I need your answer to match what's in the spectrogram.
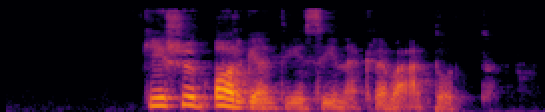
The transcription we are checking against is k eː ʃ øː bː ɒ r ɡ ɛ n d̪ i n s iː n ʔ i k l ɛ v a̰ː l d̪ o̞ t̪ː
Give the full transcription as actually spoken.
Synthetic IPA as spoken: k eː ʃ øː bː ɒ r ɡ ɛ n t̪ i n s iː n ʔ ɛ k r ɛ v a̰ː l t̪ o̞ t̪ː

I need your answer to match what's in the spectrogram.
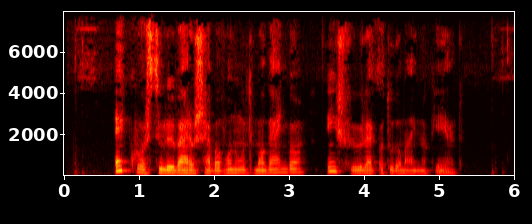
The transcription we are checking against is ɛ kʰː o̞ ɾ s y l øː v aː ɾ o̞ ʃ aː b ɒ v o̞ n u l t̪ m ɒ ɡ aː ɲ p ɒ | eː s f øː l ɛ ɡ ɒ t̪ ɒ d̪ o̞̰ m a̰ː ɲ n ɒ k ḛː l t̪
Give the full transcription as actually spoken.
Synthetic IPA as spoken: ɛ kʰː o̞ r s y l øː v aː ɾ o̞ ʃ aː b ɒ v o̞ n u l t̪ m ɒ ɡ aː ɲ b ɒ | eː ʃ f øː l ɛ ɡ ɒ t̪ u d̪ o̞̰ m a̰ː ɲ n ɒ k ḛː l t̪

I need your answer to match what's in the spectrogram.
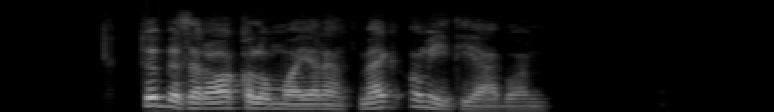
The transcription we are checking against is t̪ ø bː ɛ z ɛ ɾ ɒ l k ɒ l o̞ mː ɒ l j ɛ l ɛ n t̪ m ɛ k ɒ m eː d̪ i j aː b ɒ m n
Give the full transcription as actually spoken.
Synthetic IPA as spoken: t̪ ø bː ɛ z ɛ ɾ ɒ l k ɒ l o̞ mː ɒ l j ɛ l ɛ n t̪ m ɛ ɡ ɒ m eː d̪ i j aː b ɒ n

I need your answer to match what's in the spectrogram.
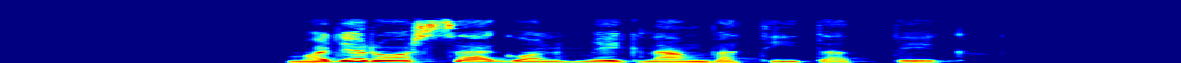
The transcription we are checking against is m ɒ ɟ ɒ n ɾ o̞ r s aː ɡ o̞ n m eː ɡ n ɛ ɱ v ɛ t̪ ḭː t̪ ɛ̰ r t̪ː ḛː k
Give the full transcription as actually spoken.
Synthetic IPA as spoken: m ɒ ɟ ɒ ɾ o̞ r s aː ɡ o̞ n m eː ɡ n ɛ ɱ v ɛ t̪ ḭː t̪ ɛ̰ t̪ː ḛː k

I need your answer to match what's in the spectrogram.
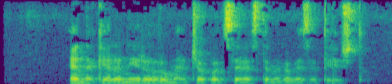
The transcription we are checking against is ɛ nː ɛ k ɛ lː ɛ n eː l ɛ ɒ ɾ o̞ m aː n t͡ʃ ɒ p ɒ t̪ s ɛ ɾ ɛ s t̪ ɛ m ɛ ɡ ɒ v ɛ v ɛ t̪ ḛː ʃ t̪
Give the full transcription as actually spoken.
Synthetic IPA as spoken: ɛ nː ɛ k ɛ lː ɛ n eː ɾ ɛ ɒ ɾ o̞ m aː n t͡ʃ ɒ p ɒ t̪ s ɛ ɾ ɛ s t̪ ɛ m ɛ ɡ ɒ v ɛ z ɛ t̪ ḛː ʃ t̪

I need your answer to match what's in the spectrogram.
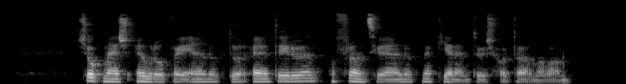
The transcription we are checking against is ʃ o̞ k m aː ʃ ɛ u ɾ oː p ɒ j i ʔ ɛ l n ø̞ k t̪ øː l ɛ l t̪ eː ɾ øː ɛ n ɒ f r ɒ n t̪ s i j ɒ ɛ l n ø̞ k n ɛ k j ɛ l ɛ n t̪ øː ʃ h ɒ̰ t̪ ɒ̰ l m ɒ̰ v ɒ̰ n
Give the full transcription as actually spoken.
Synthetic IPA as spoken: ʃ o̞ k m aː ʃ ɛ u ɾ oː p ɒ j i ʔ ɛ l n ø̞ k t̪ øː l ɛ l t̪ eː ɾ øː ɛ n ɒ f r ɒ n t̪ s i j ɒ ɛ l n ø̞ k n ɛ k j ɛ l ɛ n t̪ øː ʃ h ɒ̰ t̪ ɒ̰ l m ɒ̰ v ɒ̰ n

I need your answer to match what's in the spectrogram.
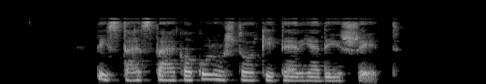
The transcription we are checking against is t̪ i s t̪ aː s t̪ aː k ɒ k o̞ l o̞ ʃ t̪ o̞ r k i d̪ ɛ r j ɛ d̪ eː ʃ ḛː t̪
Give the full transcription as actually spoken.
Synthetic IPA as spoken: t̪ i s t̪ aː s t̪ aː k ɒ k o̞ l o̞ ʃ t̪ o̞ r k i t̪ ɛ r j ɛ d̪ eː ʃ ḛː t̪

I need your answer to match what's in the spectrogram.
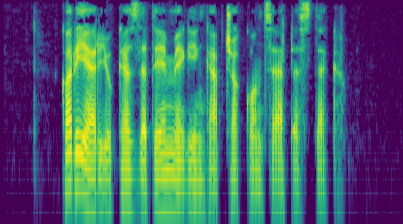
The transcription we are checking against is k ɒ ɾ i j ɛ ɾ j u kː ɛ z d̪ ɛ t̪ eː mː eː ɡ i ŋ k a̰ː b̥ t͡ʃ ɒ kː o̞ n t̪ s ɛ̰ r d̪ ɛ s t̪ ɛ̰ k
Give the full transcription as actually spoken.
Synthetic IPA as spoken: k ɒ ɾ i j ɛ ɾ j u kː ɛ z d̪ ɛ t̪ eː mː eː ɡ i ŋ k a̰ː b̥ t͡ʃ ɒ kː o̞ n t̪ s ɛ̰ r t̪ ɛ s t̪ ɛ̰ k

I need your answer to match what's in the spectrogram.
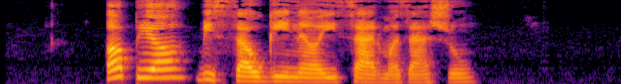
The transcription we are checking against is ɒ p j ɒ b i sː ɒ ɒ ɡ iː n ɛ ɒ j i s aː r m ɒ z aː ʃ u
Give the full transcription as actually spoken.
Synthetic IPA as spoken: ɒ p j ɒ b i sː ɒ u ɡ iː n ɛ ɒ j i s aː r m ɒ z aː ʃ u

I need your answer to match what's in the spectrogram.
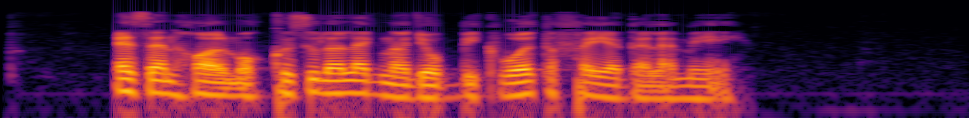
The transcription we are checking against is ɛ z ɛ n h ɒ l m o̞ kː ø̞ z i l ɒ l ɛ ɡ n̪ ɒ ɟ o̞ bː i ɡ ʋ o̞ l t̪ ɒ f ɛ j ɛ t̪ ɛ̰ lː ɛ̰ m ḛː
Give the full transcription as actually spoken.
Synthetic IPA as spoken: ɛ z ɛ n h ɒ l m o̞ kː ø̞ z y l ɒ l ɛ ɡ n̪ ɒ ɟ o̞ bː i k ʋ o̞ l t̪ ɒ f ɛ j ɛ d̪ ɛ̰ l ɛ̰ m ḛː

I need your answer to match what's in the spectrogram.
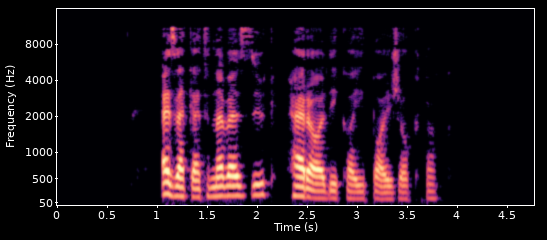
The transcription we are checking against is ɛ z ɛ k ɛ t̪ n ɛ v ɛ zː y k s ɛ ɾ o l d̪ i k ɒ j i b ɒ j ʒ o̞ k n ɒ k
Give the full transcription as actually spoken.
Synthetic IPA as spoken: ɛ z ɛ k ɛ t̪ n ɛ v ɛ zː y k h ɛ ɾ ɒ l d̪ i k ɒ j i p ɒ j ʒ o̞ k n ɒ k

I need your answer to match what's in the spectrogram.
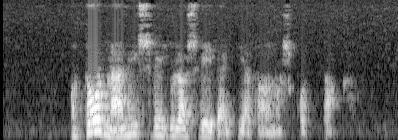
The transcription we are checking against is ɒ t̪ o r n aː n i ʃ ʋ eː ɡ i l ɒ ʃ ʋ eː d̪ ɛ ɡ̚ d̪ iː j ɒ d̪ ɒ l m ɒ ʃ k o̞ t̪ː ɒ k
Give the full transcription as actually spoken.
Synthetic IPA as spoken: ɒ t̪ o r n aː n i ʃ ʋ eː ɡ y l ɒ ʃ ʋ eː d̪ ɛ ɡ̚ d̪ i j ɒ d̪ ɒ l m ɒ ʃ k o̞ t̪ː ɒ k

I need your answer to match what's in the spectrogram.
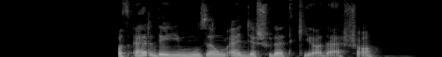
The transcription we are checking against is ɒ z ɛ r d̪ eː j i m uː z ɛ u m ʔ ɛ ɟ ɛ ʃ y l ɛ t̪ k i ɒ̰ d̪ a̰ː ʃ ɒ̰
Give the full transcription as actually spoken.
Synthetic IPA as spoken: ɒ z ɛ r d̪ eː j i m uː z ɛ u m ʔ ɛ ɟː ɛ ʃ y l ɛ t̪ k i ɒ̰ d̪ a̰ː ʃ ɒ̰

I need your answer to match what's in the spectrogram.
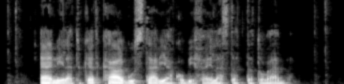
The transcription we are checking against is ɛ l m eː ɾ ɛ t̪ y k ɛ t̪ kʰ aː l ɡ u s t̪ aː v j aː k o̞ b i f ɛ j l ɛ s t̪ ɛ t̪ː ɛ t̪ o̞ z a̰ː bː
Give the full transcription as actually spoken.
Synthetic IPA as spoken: ɛ l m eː l ɛ t̪ y k ɛ t̪ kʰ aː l ɡ u s t̪ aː v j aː k o̞ b i f ɛ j l ɛ s t̪ ɛ t̪ː ɛ t̪ o̞ v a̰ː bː

